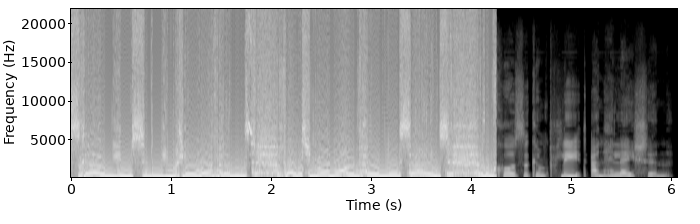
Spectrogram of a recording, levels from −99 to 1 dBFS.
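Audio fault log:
0.00–4.25 s, float read as integer: the 32-bit float samples were likely read as 32-bit integers, so sign and exponent bits set each value, giving a near-square wave at an almost fixed, high level, very loud and harsh with background noise level with speech until "cause the".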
